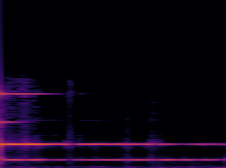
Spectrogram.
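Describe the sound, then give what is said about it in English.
A triangle chime from a chime set made in Australia is struck once and rings with a clear, steady, bright tone and shimmering upper overtones that fade gently while sustaining throughout. “here I have a lovely set of chimes that were made in Australia that are called the Sonic Geometry chime sets. And a triangle sounds like this.”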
